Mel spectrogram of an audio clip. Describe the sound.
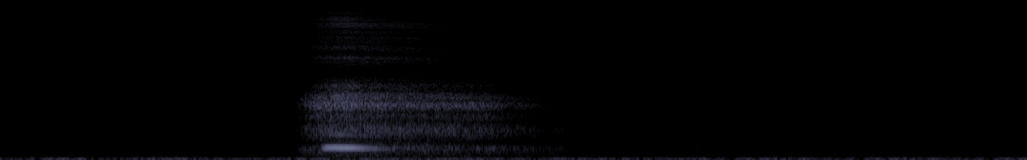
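A single slow exhale during a guided breathing exercise. It begins with a faint voiced tone, then becomes a soft breathy sigh that lasts about a second and a half, alone against near silence.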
